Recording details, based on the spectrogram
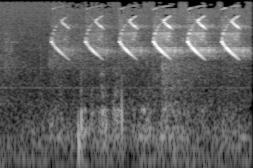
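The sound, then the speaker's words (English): A baby chick peeps repeatedly, about six high, thin, downward-sliding cheeps in a steady rhythm, fairly clear over a low, muffled background rumble. “A little baby chick, that's right.”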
